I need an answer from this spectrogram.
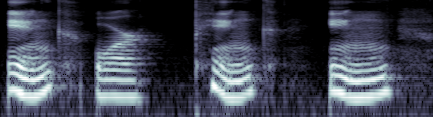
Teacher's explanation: because my tongue is high in the back for my getting ready for my ng sound, it may lift my I sound as well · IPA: ɪ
